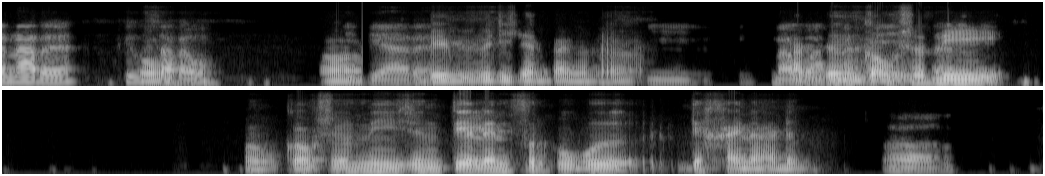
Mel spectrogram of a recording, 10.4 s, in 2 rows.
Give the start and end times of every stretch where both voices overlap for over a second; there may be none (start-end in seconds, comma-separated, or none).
3.2-4.8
